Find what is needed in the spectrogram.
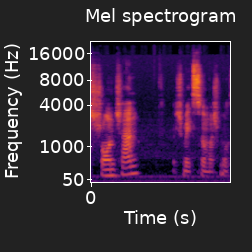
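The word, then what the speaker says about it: Seanchan: there they've all been gathered everyone except the sinchon by the way uh now that i've finished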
